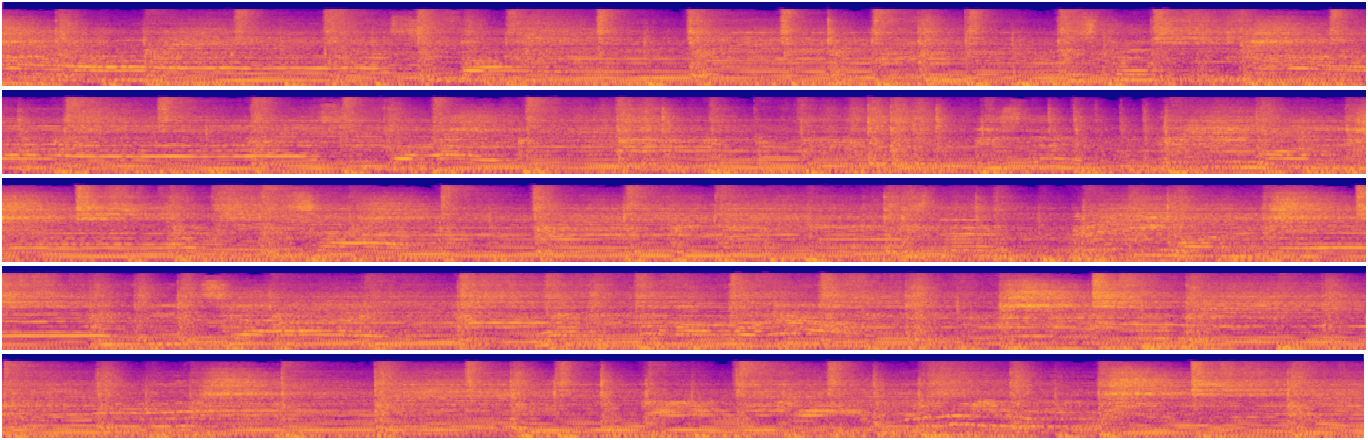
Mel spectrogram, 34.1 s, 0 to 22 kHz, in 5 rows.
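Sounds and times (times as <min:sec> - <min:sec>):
live rock band playing: 0:00.0 - 0:34.0.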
